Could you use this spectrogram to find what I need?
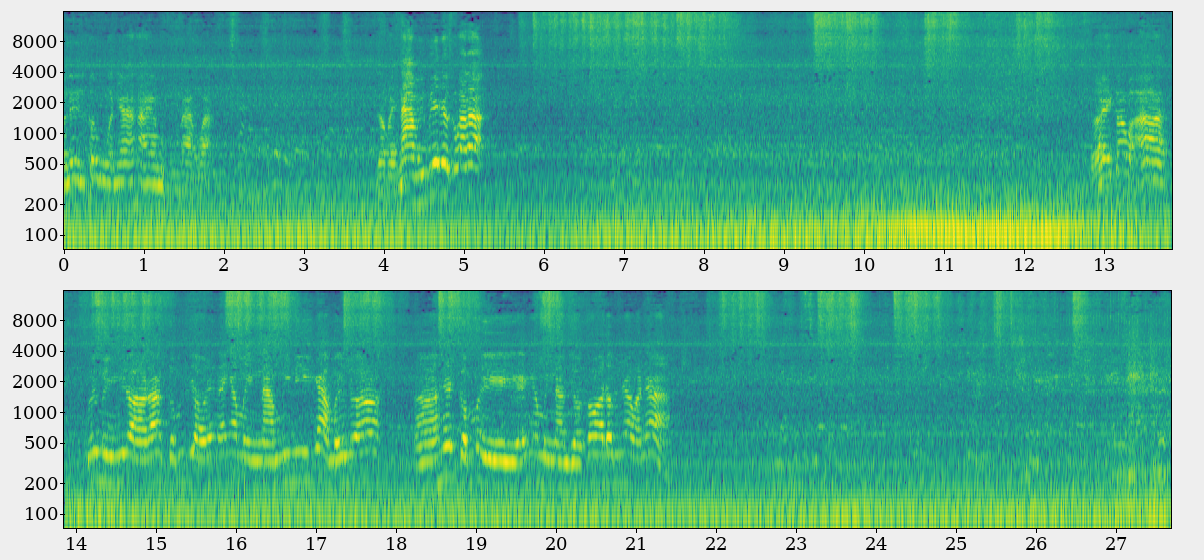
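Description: A knife scrapes and splits thin bamboo strips.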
